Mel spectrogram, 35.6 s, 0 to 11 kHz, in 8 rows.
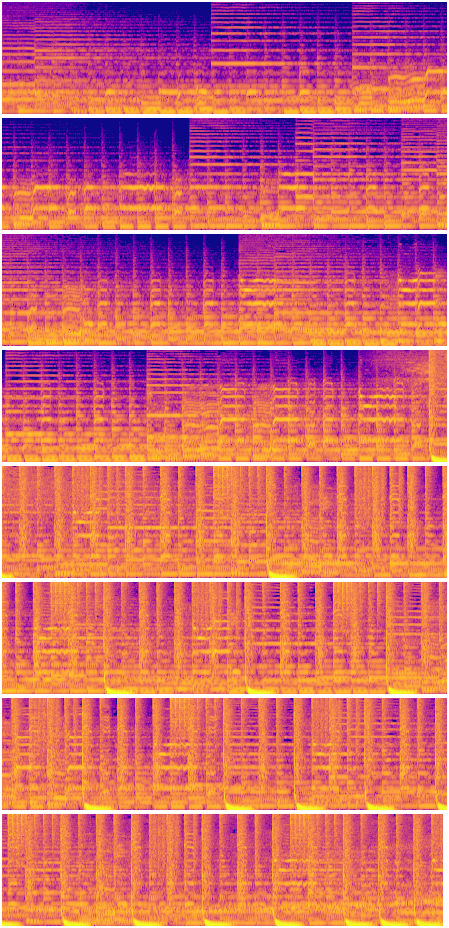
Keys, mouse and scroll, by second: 1.7 KP_3, 2.6 KP_3, 2.7 scroll up 1, 3.6 scroll up 1, 4.0 shift+middle click, 5.0 click, 6.1 click, 12.1 click, 12.6 scroll down 3, 16.4 click, 17.9 click, 21.9 click, 24.3 click, 28.8 shift+middle click, 31.0 shift+middle click, 31.0 KP_0, 33.4 KP_0, 33.4 middle click, 34.5 middle click, 34.5-35.2 scroll up 3.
